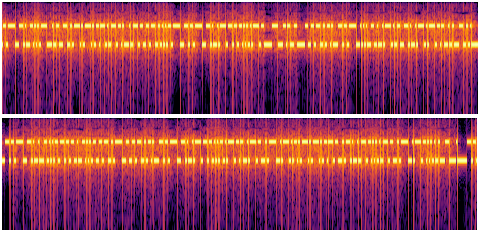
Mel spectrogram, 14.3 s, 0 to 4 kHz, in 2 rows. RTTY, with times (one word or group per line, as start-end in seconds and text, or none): 0.1-1.1 THROWN
1.6-2.7 AGAINST
2.9-3.4 THE
3.6-5.0 REVOLVING
5.2-7.0 TYPEWHEEL,
7.3-8.0 THUS
8.2-9.5 PRINTING
9.7-10.1 THE
10.3-11.6 SELECTED
12.1-13.9 CHARACTER.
